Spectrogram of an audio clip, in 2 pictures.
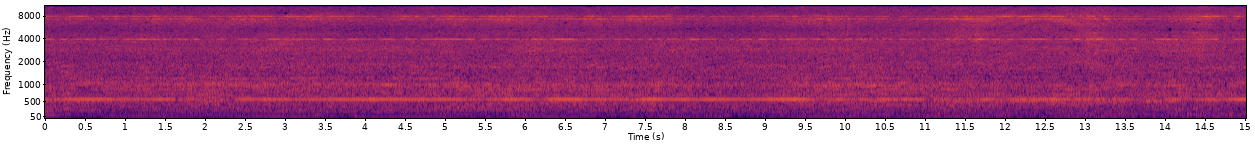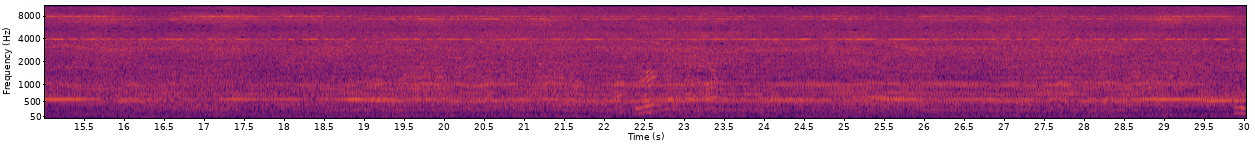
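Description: Bissell CrossWave wet-dry mop vacuum running steadily as it is pushed over a wet tile floor: a constant rush of suction and brush roll with a steady whine over it.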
